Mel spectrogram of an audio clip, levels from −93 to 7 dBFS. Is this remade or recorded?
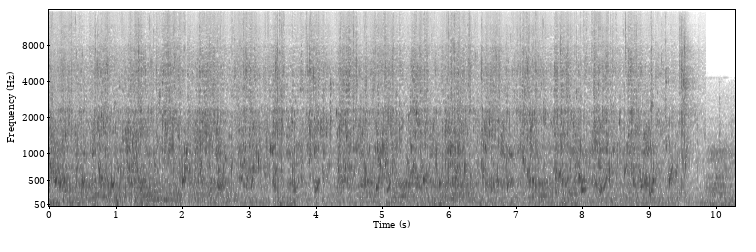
recorded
